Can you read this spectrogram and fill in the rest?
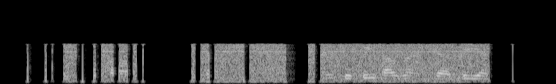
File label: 122 925MHz, scanner radio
